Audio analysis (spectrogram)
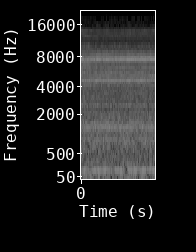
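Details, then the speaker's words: Acura MDX, key on, turn signal selected: no flasher clicks, only a steady high-pitched buzz from behind the dash; hazards flashed briefly then stopped; suspected flasher relay vibrating and not disengaging properly. "and you hear that buzzing noise sounds like it's somewhere inside of here let's try to the right almost the same thing it sounds like you know how your flashers are blinking it sounds like a relay going on and off"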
